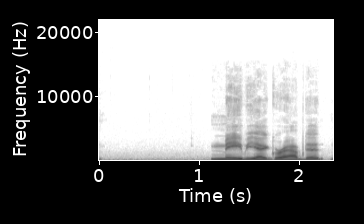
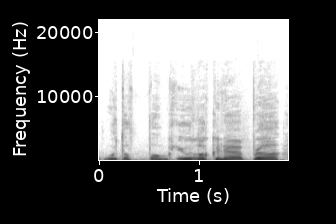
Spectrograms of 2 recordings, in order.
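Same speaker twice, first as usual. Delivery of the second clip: high mock thug voice, much higher; tough arrestee; 10 semitones higher, 5 dB louder than usual. Imagined arrestee glaring at him in the police station, mock tough sneer. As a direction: sneer it like a tough guy in lockup. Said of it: "arrestees ... sitting there next to me like".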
